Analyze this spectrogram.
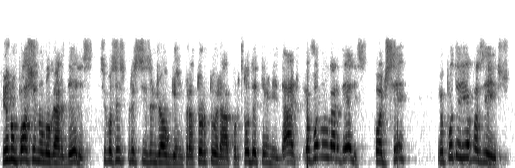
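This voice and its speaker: A man's voice: sits high, expressive, a little fast, lo-fi sound, pitched above the performer's own voice. A man voicing a grieving father who pleads in a raised, desperate voice, in a dramatized book reading. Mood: desperate, pleading.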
